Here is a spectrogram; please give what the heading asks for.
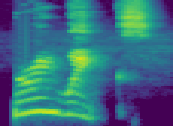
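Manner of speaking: high, loud and proud; eager boy voice. Acted. Roger blurting his age to the head, high and eager. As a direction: blurt it out like a pleased child.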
